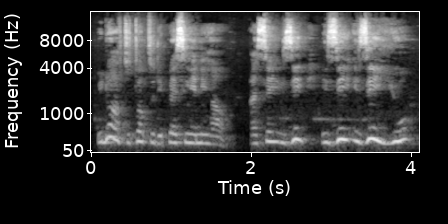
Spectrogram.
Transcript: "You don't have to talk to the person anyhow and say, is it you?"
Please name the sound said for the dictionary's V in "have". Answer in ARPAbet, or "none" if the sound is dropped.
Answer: F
